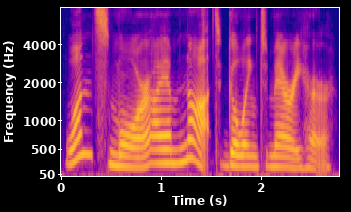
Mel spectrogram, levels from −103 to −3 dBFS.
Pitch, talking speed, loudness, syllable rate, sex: 220 Hz, 195 wpm, -19 LUFS, 4.0 syllables/s, female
